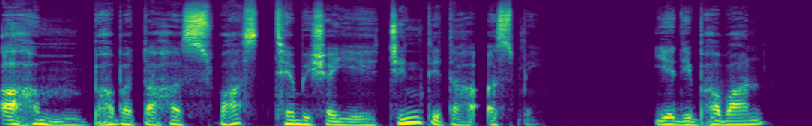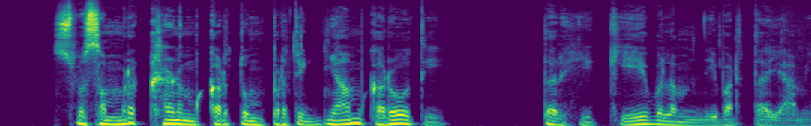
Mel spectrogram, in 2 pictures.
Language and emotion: Sanskrit, fearful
